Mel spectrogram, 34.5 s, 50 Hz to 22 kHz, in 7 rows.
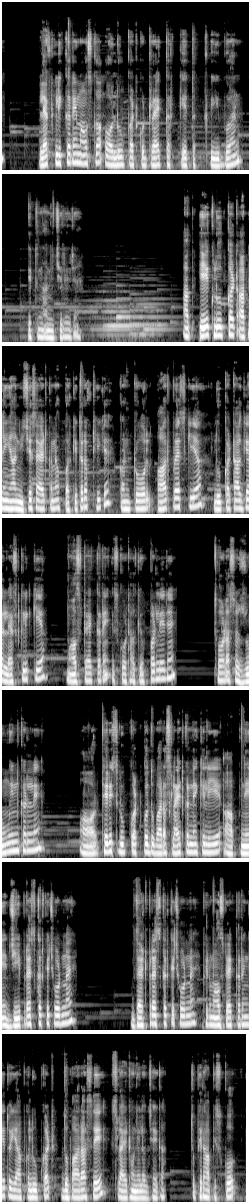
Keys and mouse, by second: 13.1 ctrl+r, 26.4 g.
